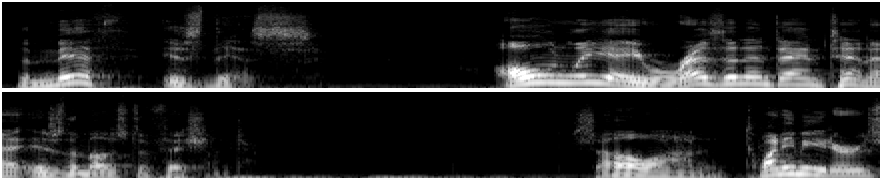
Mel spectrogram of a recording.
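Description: Speaking into a boom-arm studio mic in a small room, an older ham radio educator from Florida takes on antenna myths for the camera. His tone is plain and debunking, and he keeps asking himself rhetorical questions.

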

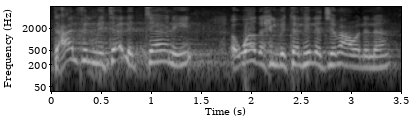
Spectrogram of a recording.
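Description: A man teaching grammar to a class, speaking, repeating and stretching out word forms slowly and quizzing his students. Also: high voice, a little mellow. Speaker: sheikh teaching Arabic grammar. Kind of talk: classroom grammar lesson with student call-and-response. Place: lecture hall with students. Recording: echoey hall with faint ambient noise.

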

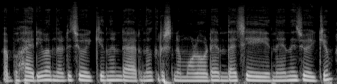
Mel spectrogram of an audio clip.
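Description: A woman reviewer retells a serial's plot in a casual, chatty way, reading each character's lines in her own voice. Her tone is very dark and mellow, and her pitch stays flat. The recording is close and dry, with no room sound. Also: racing, no room sound.

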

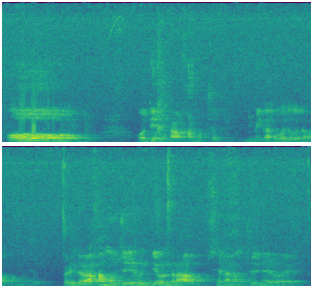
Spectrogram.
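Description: A middle-aged man who works as a DJ and teacher addresses students in a big school room, speaking casually, boastfully and with emphasis while acting out quotes. His medium-pitched, slightly mellow voice races along with lively intonation, and the recording carries heavy echo and faint noise.

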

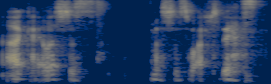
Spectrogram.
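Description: A middle-aged woman with a Southern American accent, chatting casually and joking as she hosts a reaction video. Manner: chatty and joking, with frequent laughs. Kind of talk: casual chat.

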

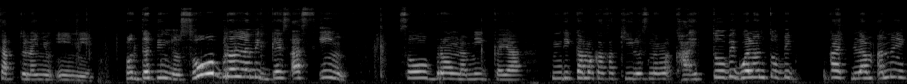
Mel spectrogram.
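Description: A woman's voice: high voice, recorded from a distance. A woman vlogger chatting casually to her viewers while sick with a cold and cough, often calling out to them. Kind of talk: casual chat to camera.

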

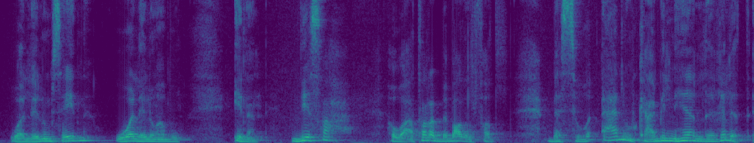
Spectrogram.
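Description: A man with an Egyptian accent teaching an exam-review lesson, asking questions and answering them himself. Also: mid-range voice. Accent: Egyptian Arabic. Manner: animated, asks and answers his own questions. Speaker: Arabic teacher.

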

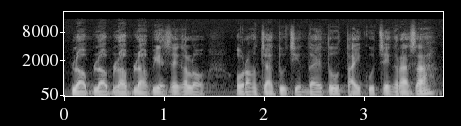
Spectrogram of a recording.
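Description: Seorang pendeta pria berkhotbah dengan semangat, suaranya naik keras saat menekankan poin dan turun lebih rendah saat menirukan orang lain. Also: male voice, fairly quick. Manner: lively preaching with loud rises, acts out quoted voices in a lower tone. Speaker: pastor. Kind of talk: sermon. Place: church service.

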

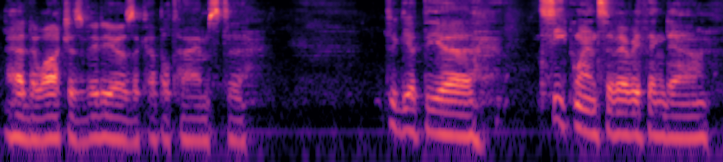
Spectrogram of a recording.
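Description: A middle-aged man with a fairly low, level voice hosts a how-to video from his cluttered home workshop garage, speaking a little slowly and pausing often. Rambling and chatty, full of fillers, he narrates casually while his hands work on a repair, with a slight hiss or hum in the audio.

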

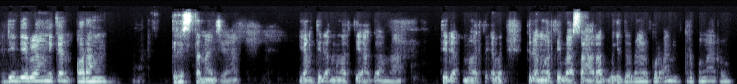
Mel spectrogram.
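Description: A man's voice: on the low side, sing-song, fast talker, long pauses, warm tone, husky, no room sound. A man telling a story while teaching an Arabic class, acting out the dialogue.

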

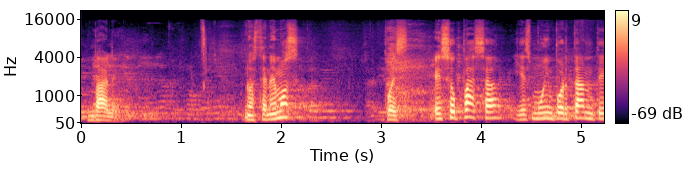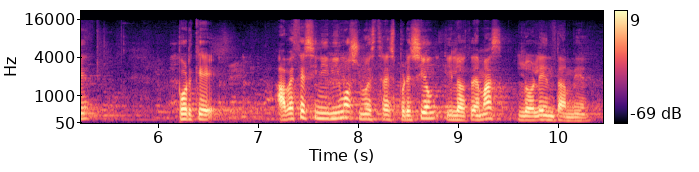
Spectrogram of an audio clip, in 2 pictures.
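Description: A man with a Spain Spanish accent giving a live lecture to an audience, lively and demonstrative, jumping his voice up and down to show emotions. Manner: lively, demonstrates voices with big pitch jumps. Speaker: conference speaker. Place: lecture room.

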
